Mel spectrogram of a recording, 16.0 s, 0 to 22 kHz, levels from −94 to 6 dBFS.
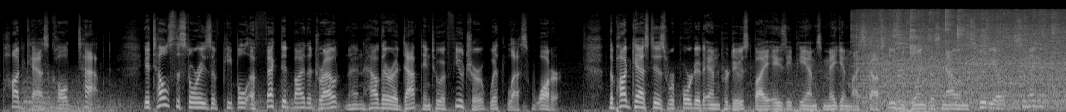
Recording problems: rain or running water; loud; throughout; 4 dB below the speech

